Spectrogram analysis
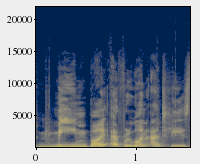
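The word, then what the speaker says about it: Mime: you would think would be mine but it's pronounced meme by everyone and he is the equivalent of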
